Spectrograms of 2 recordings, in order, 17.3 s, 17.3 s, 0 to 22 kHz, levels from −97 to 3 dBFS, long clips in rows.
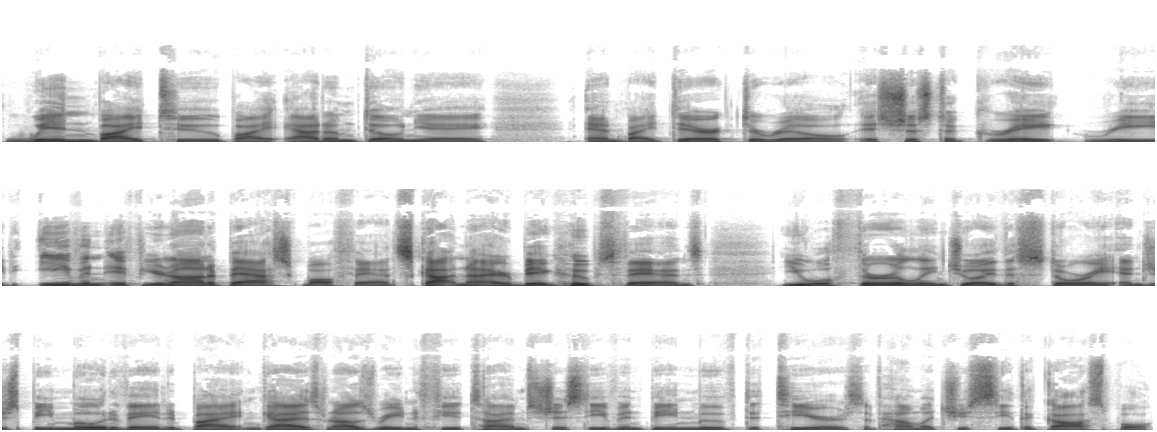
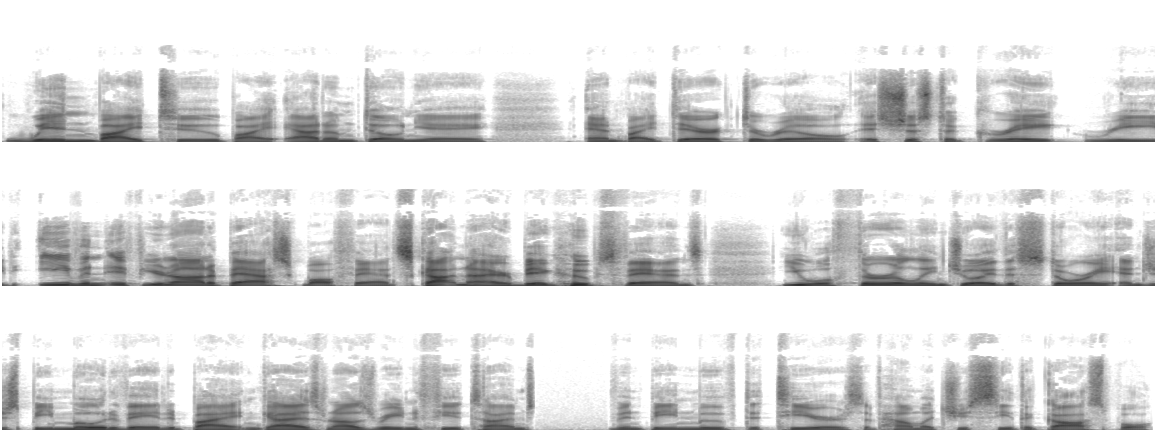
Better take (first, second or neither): first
